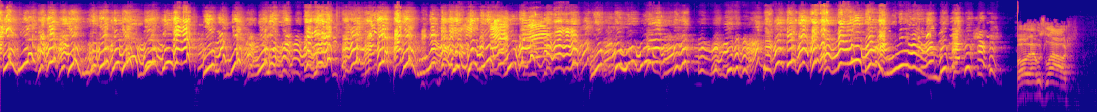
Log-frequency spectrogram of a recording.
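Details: A group of coyotes at the Alaska Zoo in Anchorage, Alaska howls in a loud chorus of wavering, yipping, overlapping voices.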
